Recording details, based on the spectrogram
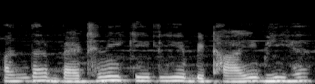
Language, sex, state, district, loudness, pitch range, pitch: Hindi, male, Bihar, Katihar, -12 LUFS, 145-170 Hz, 155 Hz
